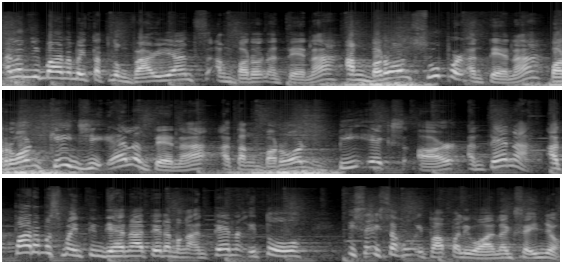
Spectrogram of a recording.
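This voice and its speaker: A man talks at a fairly quick pace and high pitch with hardly any pauses. His very wide pitch swings play over music in the background. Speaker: TV host presenter. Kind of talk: infomercial product explanation to camera.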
